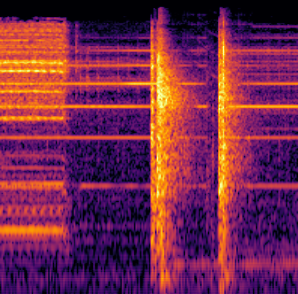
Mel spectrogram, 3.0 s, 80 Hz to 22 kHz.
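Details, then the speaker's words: Audi R8 V10 never seen running: pressing the starter gives two sharp single clicks about a second apart with no cranking. Starter clicks, no crank; cause unknown, possibly electrical. "so literally it just as soon as you hit the starter it just clicks"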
